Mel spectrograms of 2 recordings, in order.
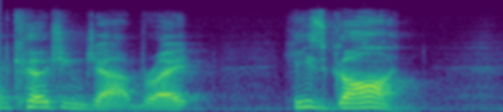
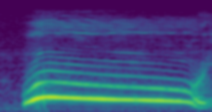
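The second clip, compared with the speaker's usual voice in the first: high, loud whoop; loud woo; 6 dB louder than usual. Real, not acted. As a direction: let out a big whoop. Ironic cheer over upset.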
